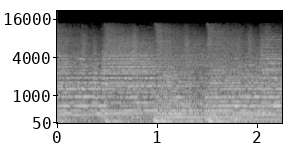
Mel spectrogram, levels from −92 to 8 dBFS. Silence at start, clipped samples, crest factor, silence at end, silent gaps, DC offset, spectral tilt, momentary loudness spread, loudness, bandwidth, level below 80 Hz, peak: 0 s; under 0.1%; 12 dB; 0 s; none; under 0.1%; -5 dB/octave; 1 LU; -15 LUFS; 14 kHz; -32 dBFS; -2 dBFS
